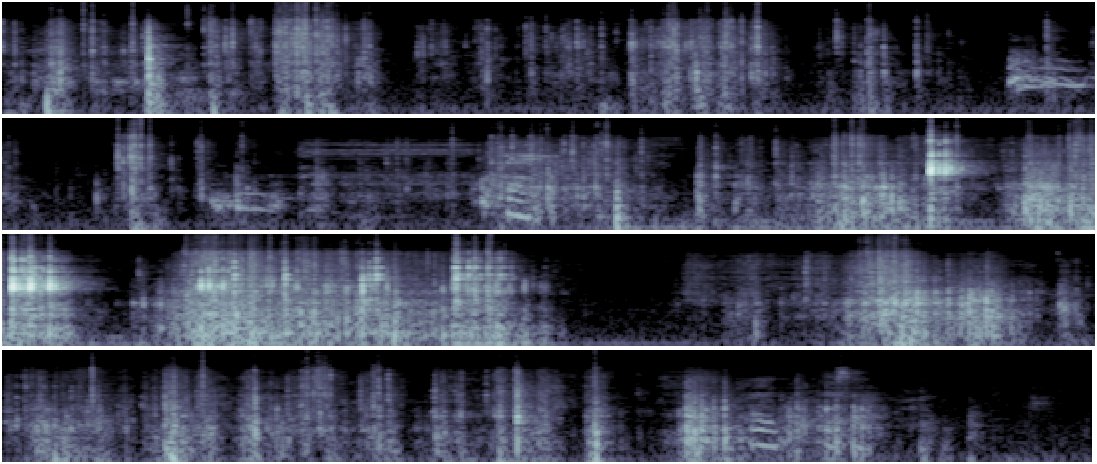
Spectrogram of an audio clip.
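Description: Plastic cereal bag crinkling and rustling while shredded-wheat biscuits are shaken out of the box and rattle into a plastic bowl. It comes in irregular bursts, busiest and loudest in the middle stretch as the bowl fills.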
